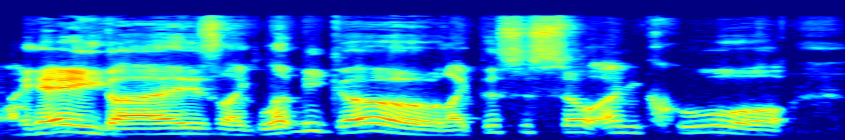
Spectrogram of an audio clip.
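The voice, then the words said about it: Napoleon Dynamite character impression. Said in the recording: “her best impression of Napoleon Dynamite”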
